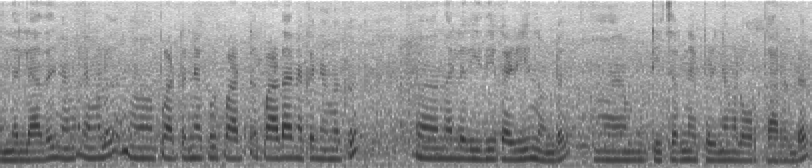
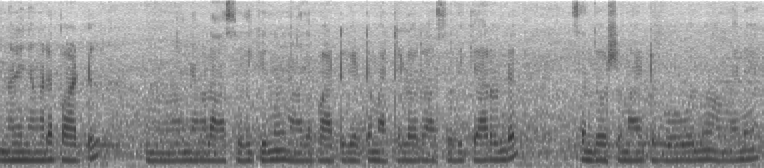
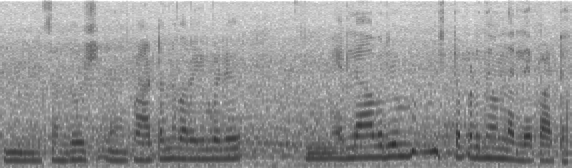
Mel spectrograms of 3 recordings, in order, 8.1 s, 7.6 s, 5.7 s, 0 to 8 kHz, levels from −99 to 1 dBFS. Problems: constant background noise, low volume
